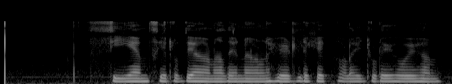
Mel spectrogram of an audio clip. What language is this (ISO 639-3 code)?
pan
